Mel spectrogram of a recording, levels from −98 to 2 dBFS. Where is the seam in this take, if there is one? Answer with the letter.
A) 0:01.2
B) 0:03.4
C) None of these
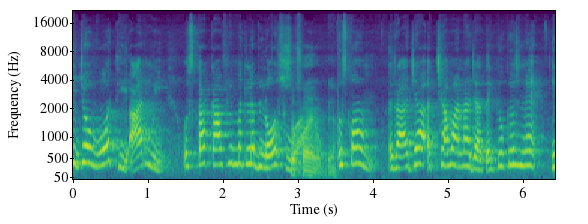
B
